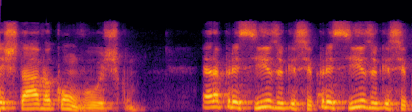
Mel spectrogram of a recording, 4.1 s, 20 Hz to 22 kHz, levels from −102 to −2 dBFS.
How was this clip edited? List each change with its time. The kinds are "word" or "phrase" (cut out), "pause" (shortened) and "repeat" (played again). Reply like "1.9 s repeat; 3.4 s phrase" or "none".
3.2 s repeat

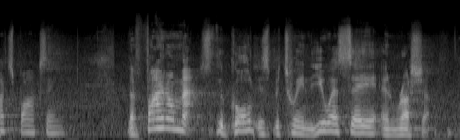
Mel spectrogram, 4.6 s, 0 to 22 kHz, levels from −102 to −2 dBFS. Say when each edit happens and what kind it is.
1.1 s pause; 2.5 s word

